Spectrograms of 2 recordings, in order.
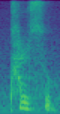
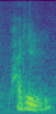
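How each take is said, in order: First: The second syllable is pronounced 'su'. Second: The second syllable is pronounced 'il'. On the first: The speaker calls it wrong. "사람들이 보면 팔수라고 많이 읽어요" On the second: The speaker calls it right. "팔 일입니다"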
